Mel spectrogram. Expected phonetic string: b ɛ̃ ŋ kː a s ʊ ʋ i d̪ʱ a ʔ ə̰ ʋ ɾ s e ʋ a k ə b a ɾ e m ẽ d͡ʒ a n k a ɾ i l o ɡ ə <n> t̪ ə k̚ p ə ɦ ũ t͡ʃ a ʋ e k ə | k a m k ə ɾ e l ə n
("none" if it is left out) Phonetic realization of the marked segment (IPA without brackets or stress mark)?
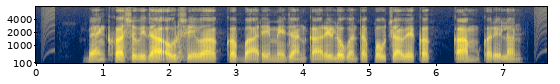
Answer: n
